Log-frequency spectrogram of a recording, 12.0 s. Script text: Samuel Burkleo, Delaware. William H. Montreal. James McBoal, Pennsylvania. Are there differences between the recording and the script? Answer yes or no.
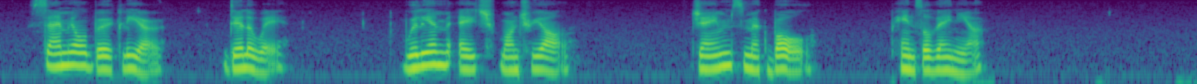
no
